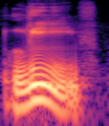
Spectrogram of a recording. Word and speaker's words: leave: words the first word is live with the short I sound like this is live I like to live in the moment and the second word is leave with the long e sound like green beans leave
